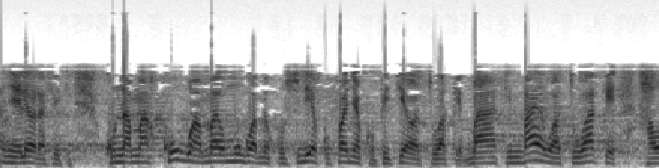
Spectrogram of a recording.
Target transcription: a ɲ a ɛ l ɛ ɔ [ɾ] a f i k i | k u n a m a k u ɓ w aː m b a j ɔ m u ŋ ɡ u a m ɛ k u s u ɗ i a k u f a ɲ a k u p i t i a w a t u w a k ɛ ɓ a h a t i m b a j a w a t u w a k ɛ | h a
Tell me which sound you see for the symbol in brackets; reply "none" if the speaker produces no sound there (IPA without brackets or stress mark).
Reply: ɾ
